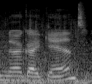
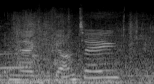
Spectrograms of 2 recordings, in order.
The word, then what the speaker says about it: Nergigante: And then I also learned that the, what I was calling a Nergigant is pronounced Nergigante or something.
